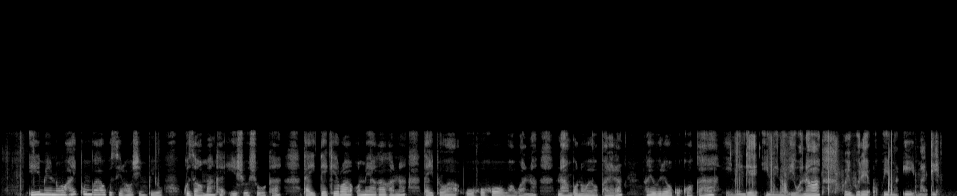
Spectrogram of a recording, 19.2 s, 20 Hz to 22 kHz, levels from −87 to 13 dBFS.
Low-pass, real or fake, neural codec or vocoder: 7.2 kHz; real; none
